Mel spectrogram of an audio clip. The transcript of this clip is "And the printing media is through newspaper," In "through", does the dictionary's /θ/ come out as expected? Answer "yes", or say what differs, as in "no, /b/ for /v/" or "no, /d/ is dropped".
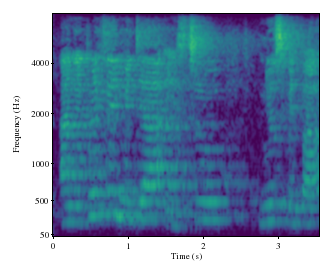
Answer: no, /t/ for /θ/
